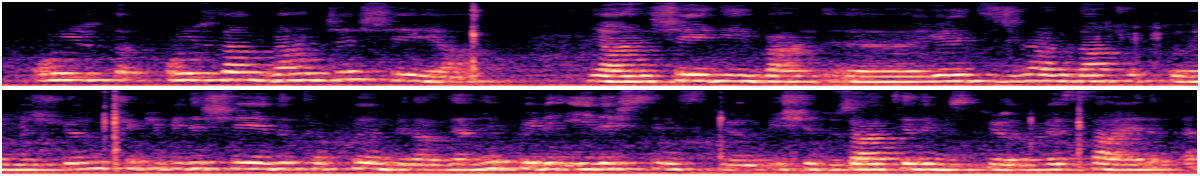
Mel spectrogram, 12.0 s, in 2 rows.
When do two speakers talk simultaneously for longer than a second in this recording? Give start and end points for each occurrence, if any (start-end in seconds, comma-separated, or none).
none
